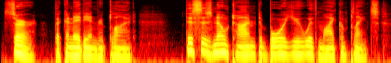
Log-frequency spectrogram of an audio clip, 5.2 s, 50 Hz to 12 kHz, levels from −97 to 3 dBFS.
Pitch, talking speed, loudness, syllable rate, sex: 100 Hz, 160 wpm, -21 LUFS, 4.4 syllables/s, male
